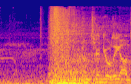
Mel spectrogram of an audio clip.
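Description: A heavy blade slashes and strikes with a loud impact.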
